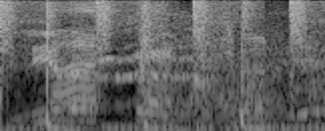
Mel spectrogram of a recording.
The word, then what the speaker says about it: lilacan: Se ele é lilac, lilacan.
